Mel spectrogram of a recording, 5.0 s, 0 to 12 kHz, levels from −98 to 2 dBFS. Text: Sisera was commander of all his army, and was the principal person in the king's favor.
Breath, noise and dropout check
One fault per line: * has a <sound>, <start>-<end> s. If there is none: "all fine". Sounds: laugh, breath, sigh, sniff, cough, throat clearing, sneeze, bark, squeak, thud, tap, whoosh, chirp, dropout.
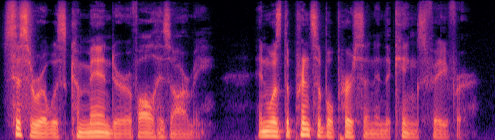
all fine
